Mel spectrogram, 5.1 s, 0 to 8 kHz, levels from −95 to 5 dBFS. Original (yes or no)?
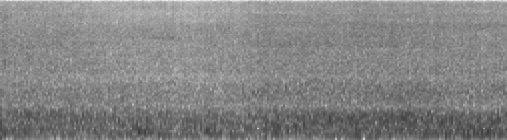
no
